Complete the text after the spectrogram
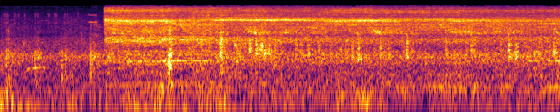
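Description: A small drone buzzes overhead with a high, steady whine.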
